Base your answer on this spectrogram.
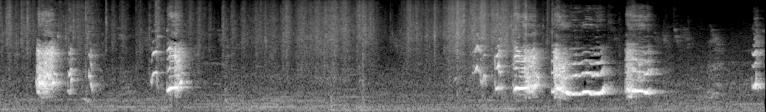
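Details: Beagle puppy named Pablo chasing a rabbit outdoors: short bursts of high yelping barks near the start, then a denser run of excited yips and baying barks toward the end, with quiet gaps between.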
